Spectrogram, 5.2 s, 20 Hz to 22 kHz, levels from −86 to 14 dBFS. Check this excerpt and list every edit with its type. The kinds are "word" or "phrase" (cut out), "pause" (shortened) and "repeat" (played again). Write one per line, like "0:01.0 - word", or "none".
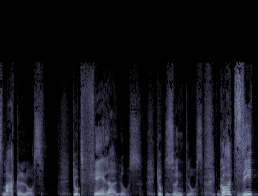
0:01.6 - word
0:03.3 - word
